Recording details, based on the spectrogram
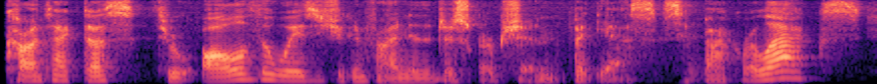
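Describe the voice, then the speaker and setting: A woman's voice: low voice, lively intonation, a little fast, vocal fry, fairly bright tone, slightly rough. Casual, conversational woman podcast host.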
